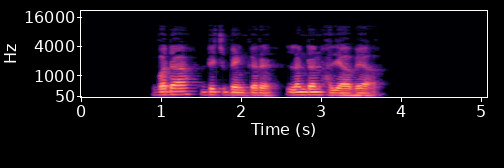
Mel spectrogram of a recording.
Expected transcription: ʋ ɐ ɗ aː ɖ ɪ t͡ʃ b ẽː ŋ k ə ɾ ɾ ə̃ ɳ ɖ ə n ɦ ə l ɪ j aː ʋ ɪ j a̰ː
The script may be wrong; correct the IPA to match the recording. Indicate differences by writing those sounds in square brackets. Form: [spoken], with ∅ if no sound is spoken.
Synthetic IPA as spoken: ʋ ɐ ɗ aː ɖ ɪ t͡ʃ b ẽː ŋ k ə ɾ [l] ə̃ ɳ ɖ ə n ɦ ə l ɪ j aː ʋ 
